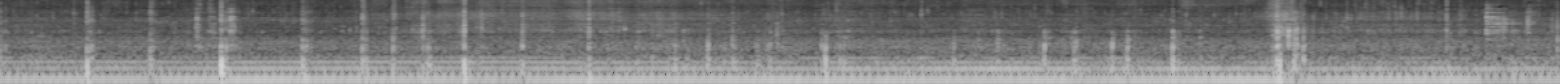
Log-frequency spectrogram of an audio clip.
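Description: A steady low motor hum, with scattered light clicks and one louder knock about six and a half seconds in, as metal tongs grip and lift a steel ingot mold.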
